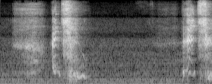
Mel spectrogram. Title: Loud allergy sneezing fit on the patio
